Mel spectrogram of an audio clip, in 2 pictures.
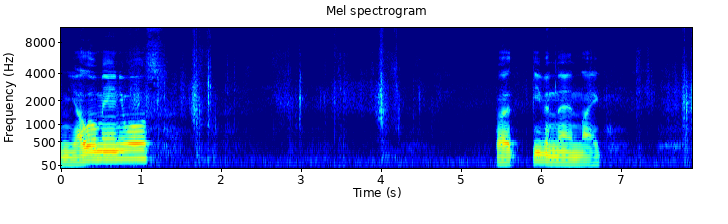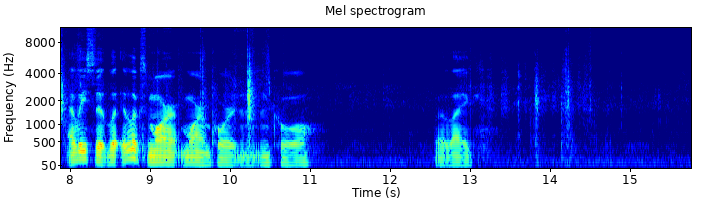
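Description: Paper pages of a booklet turn with a soft rustle.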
